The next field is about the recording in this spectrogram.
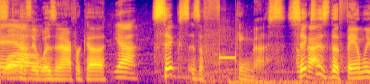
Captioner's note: beep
